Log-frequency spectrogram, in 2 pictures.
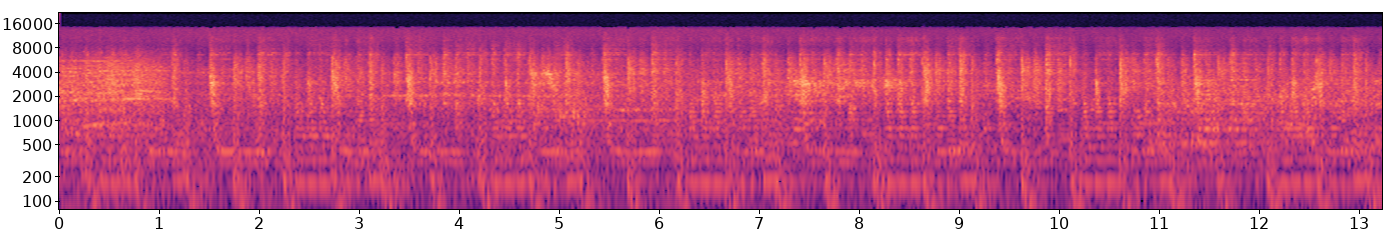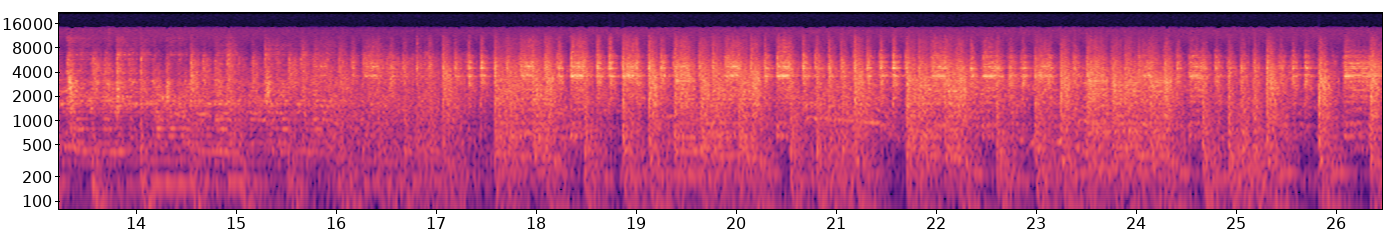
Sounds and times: Music: 0:00.0 - 0:26.4.

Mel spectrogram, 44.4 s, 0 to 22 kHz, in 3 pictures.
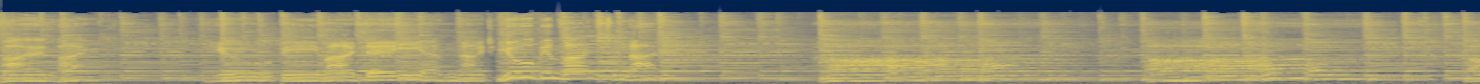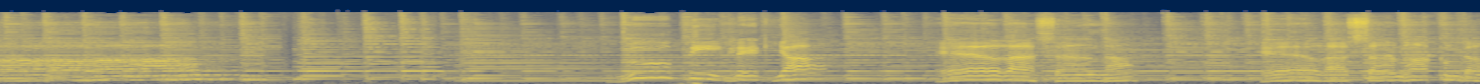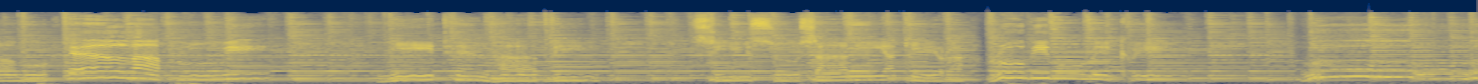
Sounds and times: Music: 0:00.0 - 0:44.3.

